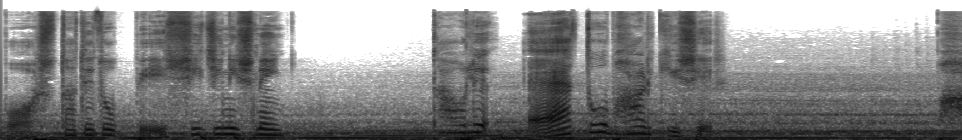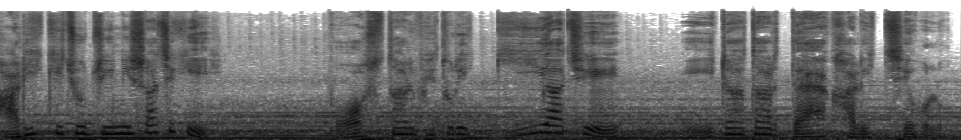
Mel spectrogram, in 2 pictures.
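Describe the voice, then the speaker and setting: A man narrating a suspenseful animated horror story in a dramatic storytelling way. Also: on the high side, slow, pauses often. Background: background music.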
